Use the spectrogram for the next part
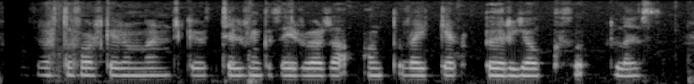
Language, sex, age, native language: Icelandic, female, 18-19, Icelandic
